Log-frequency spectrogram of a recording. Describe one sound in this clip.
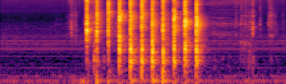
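A man claps his hands rapidly and loudly, close by.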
